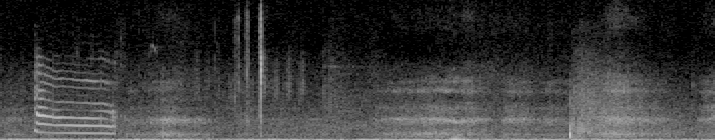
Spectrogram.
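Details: A friendly ginger cat outdoors on a frosty, snowy morning, asking for warm food rather than cuddles: one short clear descending meow at the start, then quiet outdoor background with faint rustles and a soft click.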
